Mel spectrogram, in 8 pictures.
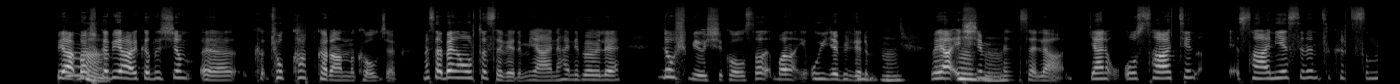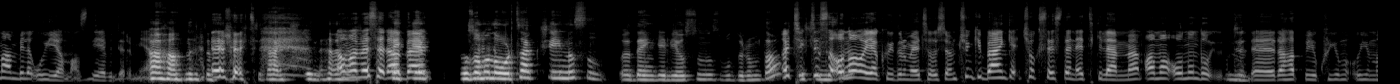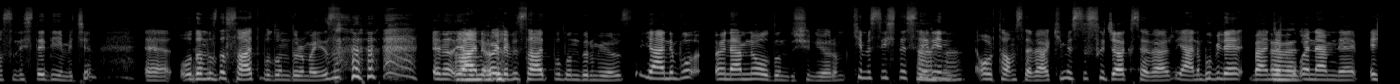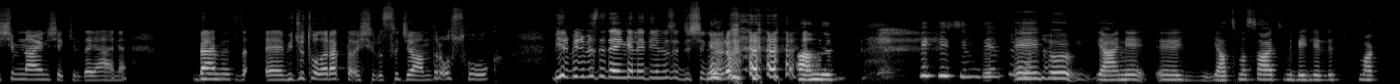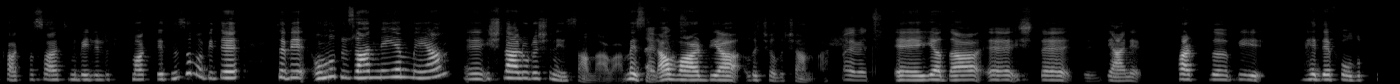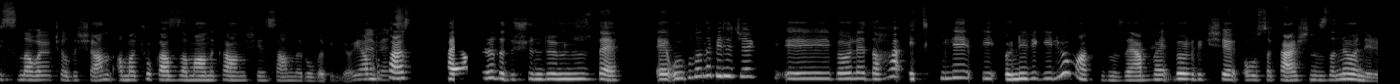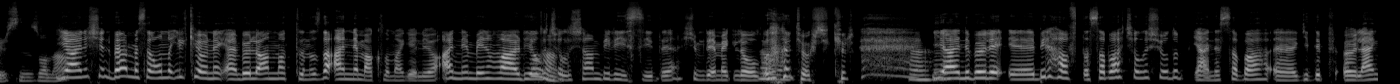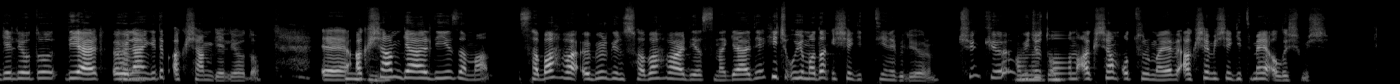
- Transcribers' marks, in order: tapping; laughing while speaking: "Ah, anladım kişiden kişiyle"; laughing while speaking: "Evet"; laughing while speaking: "Anladım"; chuckle; chuckle; laughing while speaking: "Anladım"; laugh; other background noise; chuckle; "birisiydi" said as "biriysiydi"; chuckle; laughing while speaking: "Çok şükür"
- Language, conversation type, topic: Turkish, podcast, Uyku düzenimi düzeltmenin kolay yolları nelerdir?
